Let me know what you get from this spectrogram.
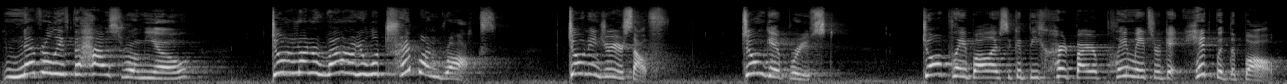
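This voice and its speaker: A woman's voice: very high-pitched, animated, a little slow, fairly bright tone, pitched above the performer's own voice, full character voice. A woman voicing an overprotective storybook mother, emphatic and fussing over her son. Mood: anxious warning.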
